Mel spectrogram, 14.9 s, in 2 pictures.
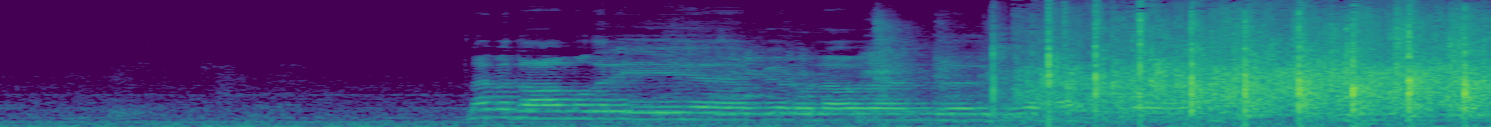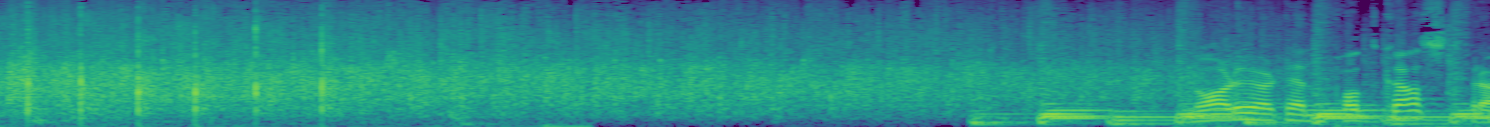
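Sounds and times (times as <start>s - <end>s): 
speech: 2.4s - 5.5s, 13.4s - 14.9s
audience clapping: 5.0s - 14.3s.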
